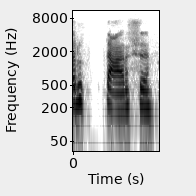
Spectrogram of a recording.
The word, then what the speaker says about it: Ruttars: Quindi Ruttars, si pronuncia Ruttars.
